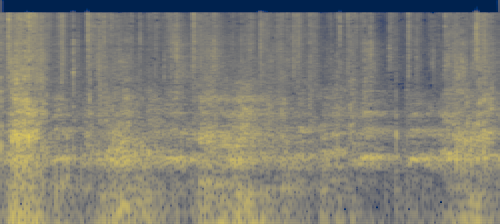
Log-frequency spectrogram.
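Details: A deep, rumbling growl-like grumble comes from a Boerboel, also called African Mastiff, one of the Egyptian-kept couple Enzo and Diva. It is loudest at the start, then continues in lower, uneven surges with a faint droning tone.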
